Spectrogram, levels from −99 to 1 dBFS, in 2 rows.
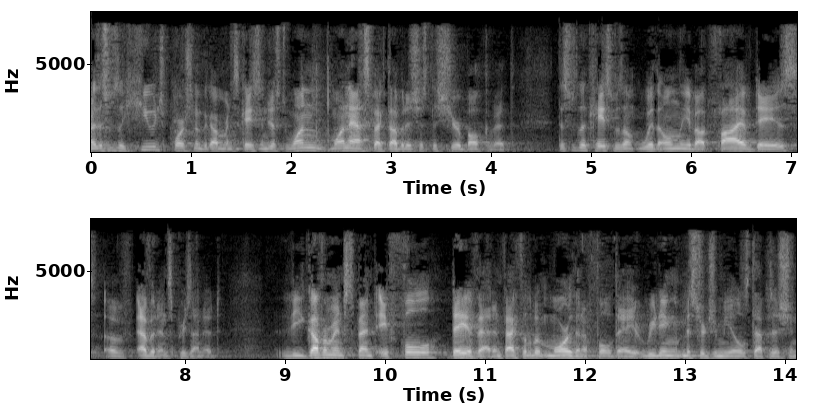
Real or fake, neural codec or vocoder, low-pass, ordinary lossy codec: real; none; 7.2 kHz; AAC, 32 kbps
